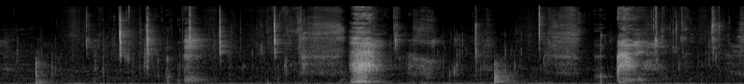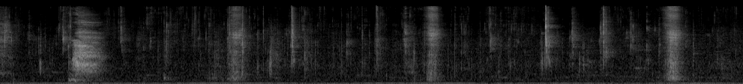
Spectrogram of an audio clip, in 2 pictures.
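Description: Close-up eating sounds of two people chewing mouthfuls of pork curry and rice, with irregular louder mouth and hand noises every few seconds, the loudest about six seconds in.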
